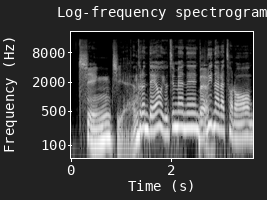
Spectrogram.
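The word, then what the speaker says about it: 请柬: 중국어로는 징 지엔 징 지엔 한 번 더 칭 지엔 칭 지엔 그런데요 요즘에는 우리나라처럼 그 모바일 청첩장을 많이 보내는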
